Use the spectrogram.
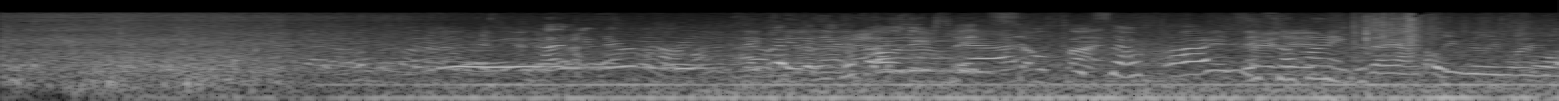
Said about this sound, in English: Me and seven other girls got the chance to go on a banana boat. Oh, let's do it. It was a way to get with the girls and just let loose. People were flying off. Like, we were just dying laughing the whole time.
